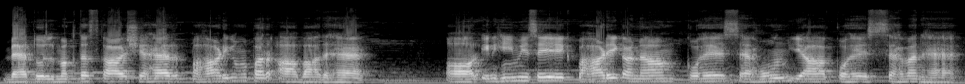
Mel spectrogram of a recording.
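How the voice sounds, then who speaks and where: A man giving a scripted religious history narration in a formal, measured manner with ornate literary phrasing. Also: mid-range voice, a bit bright. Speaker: narrator and presenter of a religious history video series. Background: background music.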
